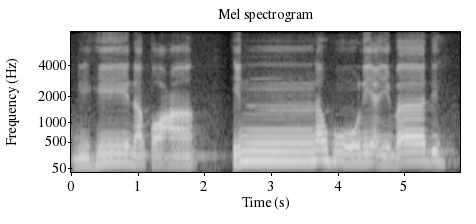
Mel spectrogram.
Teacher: Kalau yang mad silah sugro 2 harokat, bihi naqa'a innahu li'ibadih, pendek.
